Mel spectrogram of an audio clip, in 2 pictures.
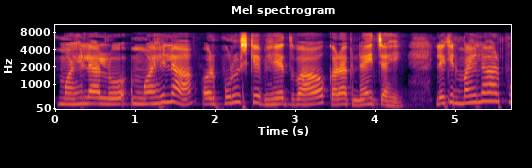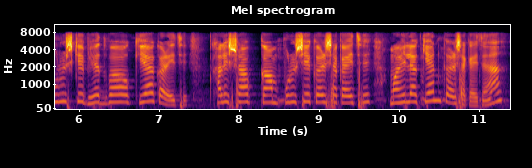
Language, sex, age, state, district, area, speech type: Maithili, female, 45-60, Bihar, Begusarai, rural, spontaneous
